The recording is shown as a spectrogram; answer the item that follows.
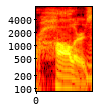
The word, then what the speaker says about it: hollers: The mountains are so close to each other that the valleys are called hollows or hollers, as we pronounce them there.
